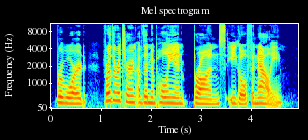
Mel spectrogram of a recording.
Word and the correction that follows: finial: Finial. That's how you pronounce it.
